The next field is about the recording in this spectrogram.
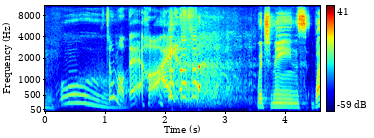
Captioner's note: laughter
